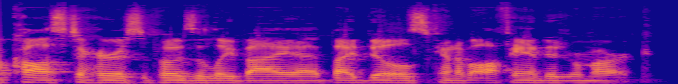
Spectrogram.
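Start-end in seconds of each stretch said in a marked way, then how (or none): none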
